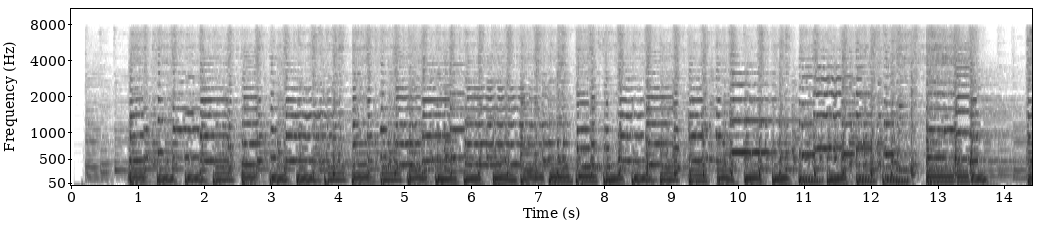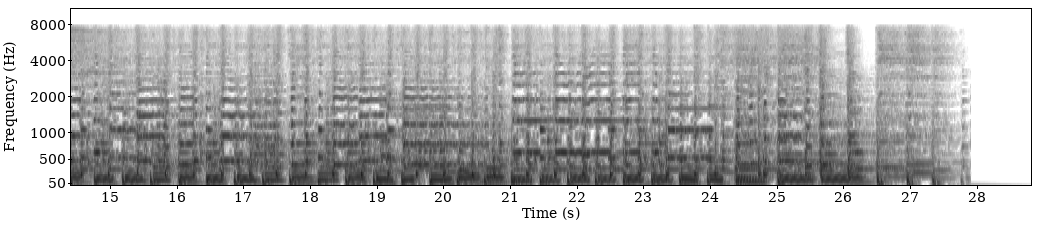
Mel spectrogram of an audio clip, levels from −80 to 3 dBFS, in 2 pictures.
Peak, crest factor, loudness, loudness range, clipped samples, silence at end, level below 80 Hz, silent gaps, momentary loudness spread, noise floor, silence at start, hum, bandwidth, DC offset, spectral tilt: 0 dBFS; 14 dB; -16 LUFS; 2 LU; under 0.1%; 0.9 s; -26 dBFS; none; 3 LU; -36 dBFS; 0.2 s; none; 8.2 kHz; under 0.1%; -7.5 dB/octave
